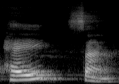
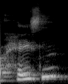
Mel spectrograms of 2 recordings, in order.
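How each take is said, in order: First: "hey son" in two slow, separate syllables; schwa put in. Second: "hasten" as HAYS-n, no vowel before the N; S-N run together. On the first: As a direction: say "hasten" as HAY... SUN. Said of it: "put the schwa in between". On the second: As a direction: say "hasten" quickly joined, S straight into N. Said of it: "one syllable or two syllable". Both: Shown as a demonstration.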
